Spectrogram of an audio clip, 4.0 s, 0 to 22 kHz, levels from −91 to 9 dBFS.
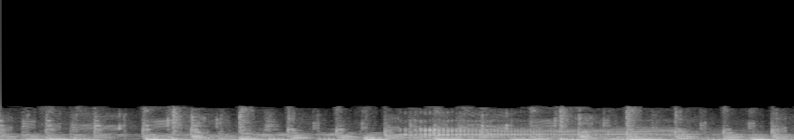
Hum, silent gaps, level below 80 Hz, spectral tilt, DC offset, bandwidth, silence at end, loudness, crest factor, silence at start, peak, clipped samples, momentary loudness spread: none; none; -18 dBFS; -8.5 dB/octave; under 0.1%; 5.4 kHz; 0 s; -19 LUFS; 14 dB; 0 s; -2 dBFS; under 0.1%; 6 LU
